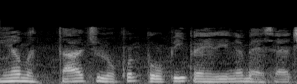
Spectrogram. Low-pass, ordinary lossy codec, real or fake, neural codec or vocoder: 7.2 kHz; MP3, 24 kbps; fake; codec, 16 kHz in and 24 kHz out, 1.1 kbps, FireRedTTS-2 codec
